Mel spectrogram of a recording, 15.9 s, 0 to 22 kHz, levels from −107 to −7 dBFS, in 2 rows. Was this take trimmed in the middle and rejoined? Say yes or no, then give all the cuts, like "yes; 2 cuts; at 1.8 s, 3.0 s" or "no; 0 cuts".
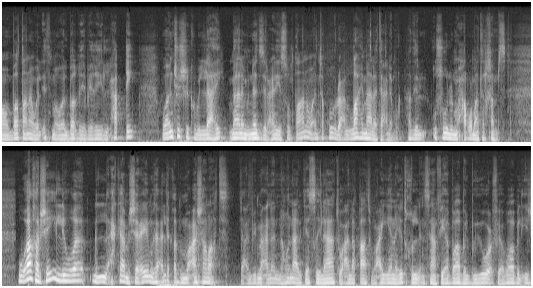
yes; 1 cut; at 8.1 s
